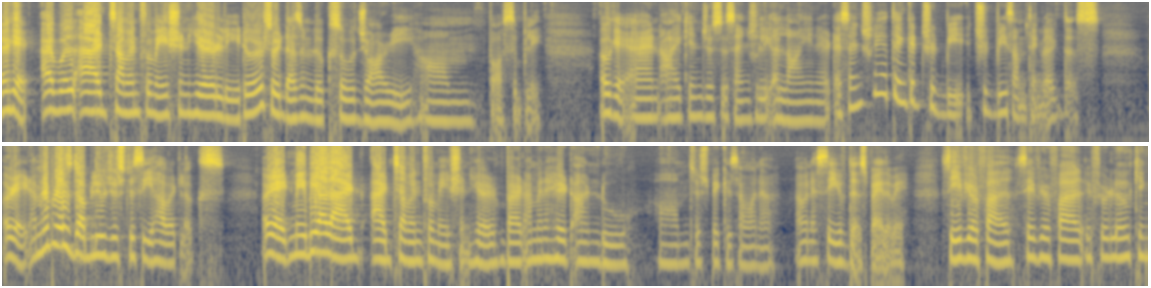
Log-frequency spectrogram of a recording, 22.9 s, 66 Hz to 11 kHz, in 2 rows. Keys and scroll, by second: 3.3 Escape, 12.7 w, 16.5 space, 17.5 super+z, 18.9 super+s.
